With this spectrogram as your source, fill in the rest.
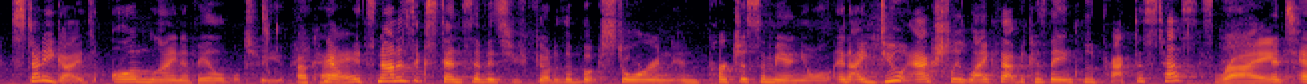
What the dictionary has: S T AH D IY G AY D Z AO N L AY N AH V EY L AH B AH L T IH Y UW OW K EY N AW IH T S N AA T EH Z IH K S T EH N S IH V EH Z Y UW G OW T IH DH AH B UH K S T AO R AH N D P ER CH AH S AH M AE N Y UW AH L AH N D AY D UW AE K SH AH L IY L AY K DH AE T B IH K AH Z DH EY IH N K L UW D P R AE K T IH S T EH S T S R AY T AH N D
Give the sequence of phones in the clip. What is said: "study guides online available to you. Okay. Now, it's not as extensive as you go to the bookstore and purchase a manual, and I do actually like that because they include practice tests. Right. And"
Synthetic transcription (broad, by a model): S T AH D IY G AY D Z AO N L AY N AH V EY L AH B L T IH Y UW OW K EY N AW IH T S N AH T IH Z IH K S T EH N S IH V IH Z Y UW G OW T IH DH AH B UH K S T AO R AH N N P ER CH AH S AH M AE N Y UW L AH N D AY D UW AE K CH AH L IY L AY K DH AE T B IH K AH Z DH EY IH N K L UW D P R AE K T IH S T EH S T S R AY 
